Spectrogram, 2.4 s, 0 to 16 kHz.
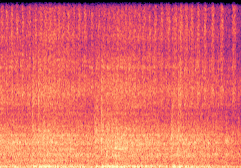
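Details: Hero HF Deluxe BS6 motorcycle, single cylinder: idle rpm surges up and falls back repeatedly. The cause is an air leak from a detached rubber intake hose, which was refitted.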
